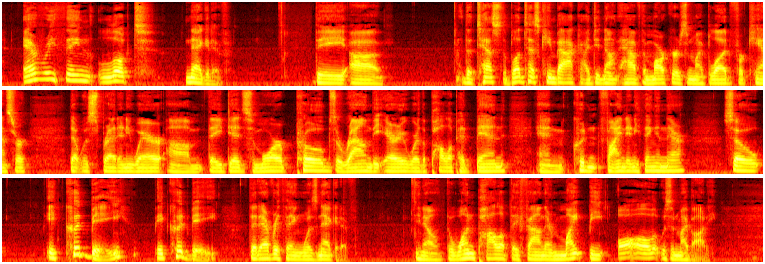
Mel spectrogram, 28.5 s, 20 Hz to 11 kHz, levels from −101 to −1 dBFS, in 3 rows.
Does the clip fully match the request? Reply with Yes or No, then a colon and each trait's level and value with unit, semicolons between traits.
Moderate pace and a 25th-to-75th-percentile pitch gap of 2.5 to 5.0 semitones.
Yes: average, 155 wpm; average, 3.1 semitones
